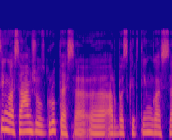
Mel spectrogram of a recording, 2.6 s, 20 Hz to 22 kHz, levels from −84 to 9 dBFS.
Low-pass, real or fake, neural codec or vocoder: 9.9 kHz; real; none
